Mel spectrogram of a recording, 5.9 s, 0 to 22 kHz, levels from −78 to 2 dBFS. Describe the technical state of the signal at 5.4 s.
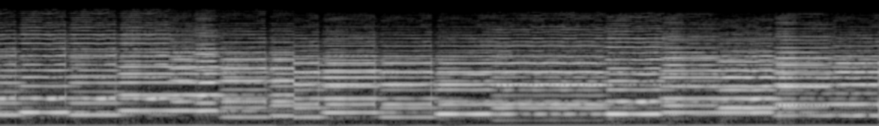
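At 5.4 s the audio sits inside a section at the wrong speed, running from 1.97 s to the end at 0.885 times normal, likely from playback on a mismatched clock. Pitch drops about two semitones and timing slows together, unlike a pure pitch shift.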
